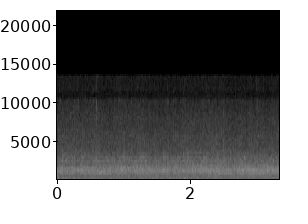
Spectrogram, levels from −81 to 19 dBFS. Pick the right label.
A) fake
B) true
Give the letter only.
B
